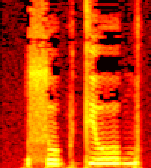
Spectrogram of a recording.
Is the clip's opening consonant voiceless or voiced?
voiceless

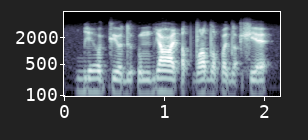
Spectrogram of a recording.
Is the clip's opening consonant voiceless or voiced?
voiced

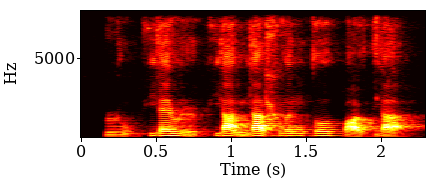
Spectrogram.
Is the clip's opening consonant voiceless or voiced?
voiced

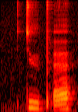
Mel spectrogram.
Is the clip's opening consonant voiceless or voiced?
voiceless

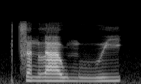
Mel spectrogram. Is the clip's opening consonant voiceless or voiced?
voiceless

